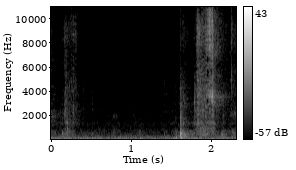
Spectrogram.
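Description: Faint handling of a plastic powder tub: a quiet stretch, then a sharp click about one and a half seconds in and a brief rubbing as its screw-top lid is twisted.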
